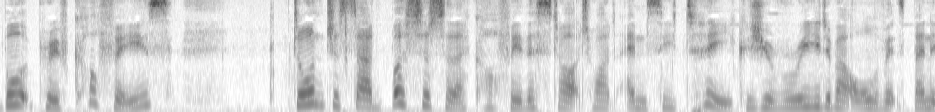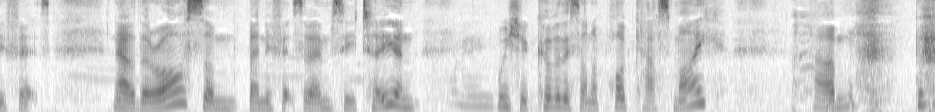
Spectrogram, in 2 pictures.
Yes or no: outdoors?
yes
